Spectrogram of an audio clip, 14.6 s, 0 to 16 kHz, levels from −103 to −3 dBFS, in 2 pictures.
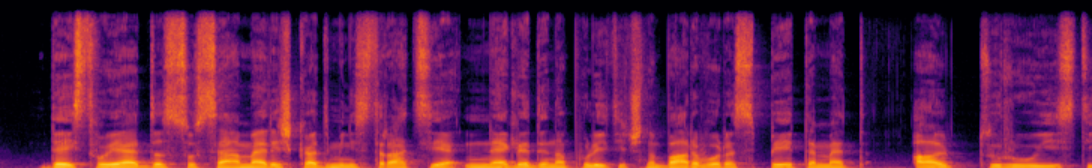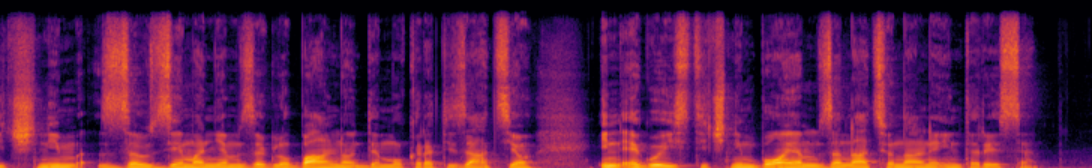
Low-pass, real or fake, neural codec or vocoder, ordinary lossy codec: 14.4 kHz; fake; vocoder, 44.1 kHz, 128 mel bands every 512 samples, BigVGAN v2; none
